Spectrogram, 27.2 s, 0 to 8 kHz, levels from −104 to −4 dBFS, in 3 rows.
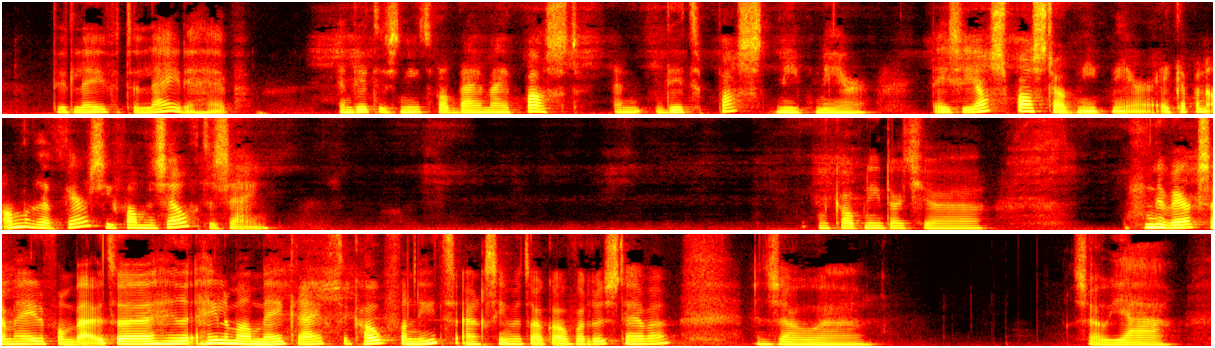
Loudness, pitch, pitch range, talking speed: -23 LUFS, 175 Hz, 155-195 Hz, 135 wpm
